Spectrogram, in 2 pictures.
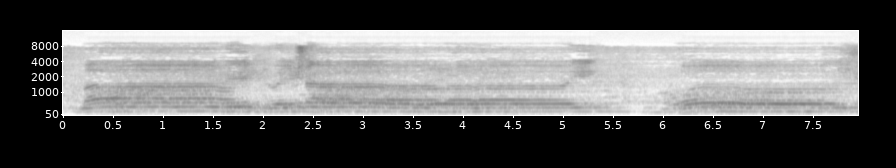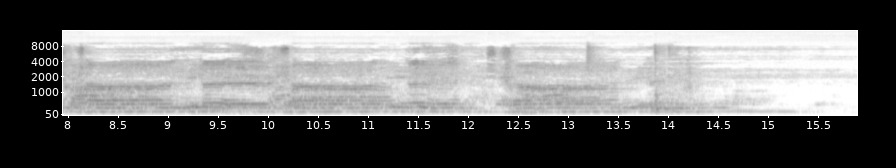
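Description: A man chants slowly in a steady, drawn-out voice close by.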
